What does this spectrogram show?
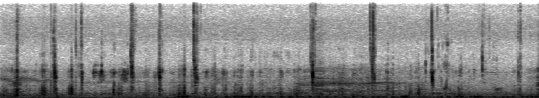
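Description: Close-up chewing and lip-smacking of a mouthful of rice and fish eaten by hand, a run of short wet clicks, with fingers working through rice on a banana leaf. A faint steady low hum comes in about three seconds in.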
